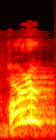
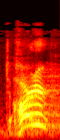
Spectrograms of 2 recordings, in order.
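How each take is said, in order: First: Very high, loud final yell; louder urging shout. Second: Urging shout. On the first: Coach urging a volunteer girl, very high loud yell. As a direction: yell it out even stronger to push her through. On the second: Coach urging a volunteer girl, high loud shout. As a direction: push her on with a sharp high call. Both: Real, not acted.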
